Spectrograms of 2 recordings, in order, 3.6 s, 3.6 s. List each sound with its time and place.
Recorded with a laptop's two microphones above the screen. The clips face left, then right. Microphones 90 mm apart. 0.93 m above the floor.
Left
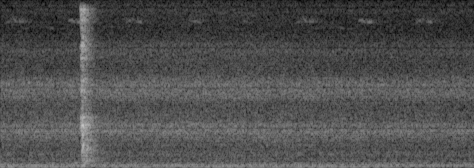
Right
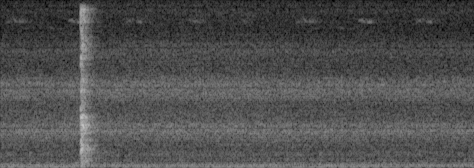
0.6 s tapping: 85° right, 2.5 m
